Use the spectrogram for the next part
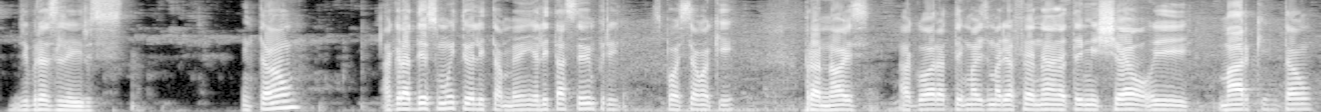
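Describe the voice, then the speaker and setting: A man's voice: mid-range voice, a little mellow. A young man holding a mic at an outdoor gathering, speaking to the crowd in a plain, friendly way. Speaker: community guest speaker. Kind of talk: casual address to a crowd. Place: outdoor park among trees. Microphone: handheld mic.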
